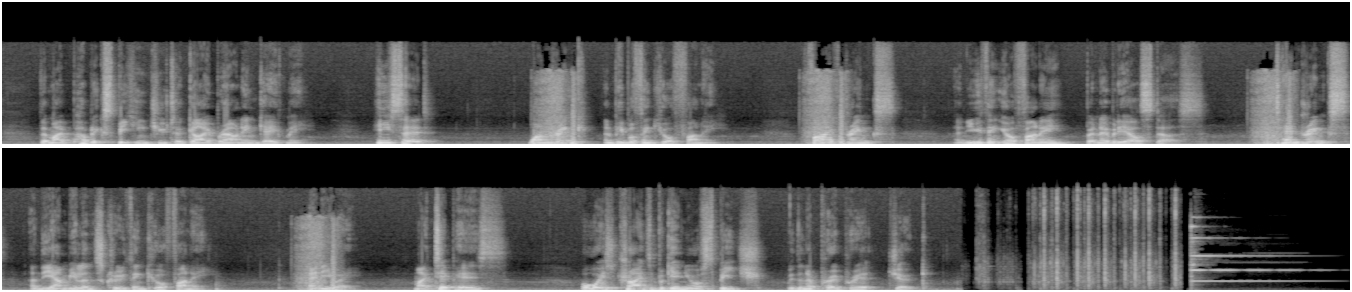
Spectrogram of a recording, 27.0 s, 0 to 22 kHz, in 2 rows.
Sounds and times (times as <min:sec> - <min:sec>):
Narration, monologue: 0:00.0 - 0:23.1
Male speech, man speaking: 0:00.4 - 0:03.1, 0:03.8 - 0:04.4, 0:05.3 - 0:07.2, 0:08.0 - 0:09.0, 0:09.6 - 0:12.1, 0:12.8 - 0:15.6, 0:16.5 - 0:18.6, 0:19.3 - 0:22.8.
